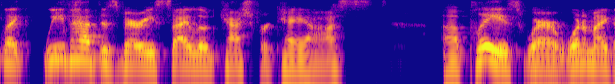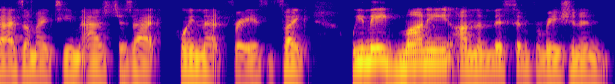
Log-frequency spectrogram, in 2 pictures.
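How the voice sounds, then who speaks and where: Casting: businesswoman, deep-set voice, chatty and animated, many fillers. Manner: fast, animated, filler-heavy. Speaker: prefab industry executive. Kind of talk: conference talk conversation.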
